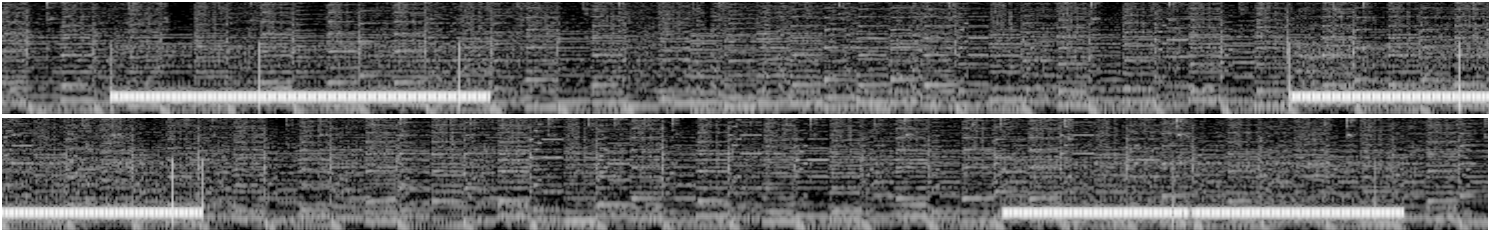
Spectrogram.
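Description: A telephone ringing tone on a call: three steady, mid-pitched tones of about two seconds each, separated by roughly four-second gaps.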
